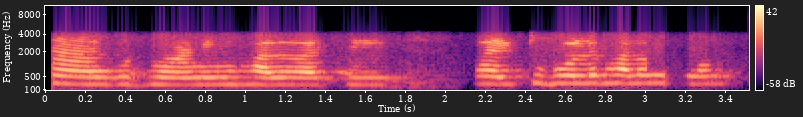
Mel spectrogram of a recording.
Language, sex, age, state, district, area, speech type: Bengali, female, 18-30, West Bengal, Paschim Medinipur, rural, conversation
